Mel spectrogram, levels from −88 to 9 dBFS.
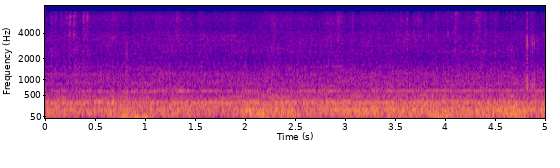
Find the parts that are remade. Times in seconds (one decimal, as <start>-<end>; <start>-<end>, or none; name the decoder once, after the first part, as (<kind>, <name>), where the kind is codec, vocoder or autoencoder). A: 0.5-3.5 (autoencoder, DAC-VAE)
